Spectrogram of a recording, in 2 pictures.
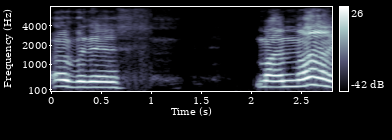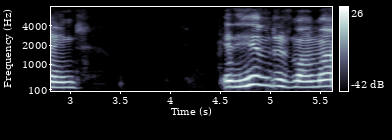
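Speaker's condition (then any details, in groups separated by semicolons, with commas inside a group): Cerebral palsy; wheelchair user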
